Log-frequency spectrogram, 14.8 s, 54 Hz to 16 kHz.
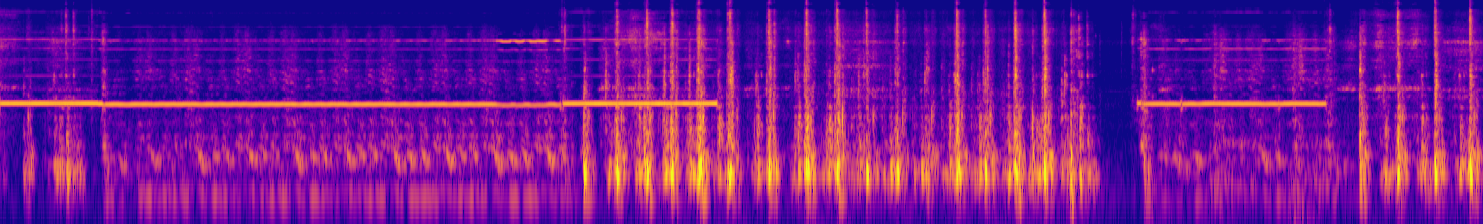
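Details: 1985 Chevrolet Suburban plow truck on a cold start in snow after sitting a month and a half, with gas about a year old and the weak battery swapped. Long runs of steady cranking at about three turns a second, never firing. Cranks, won't start; cause not confirmed.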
